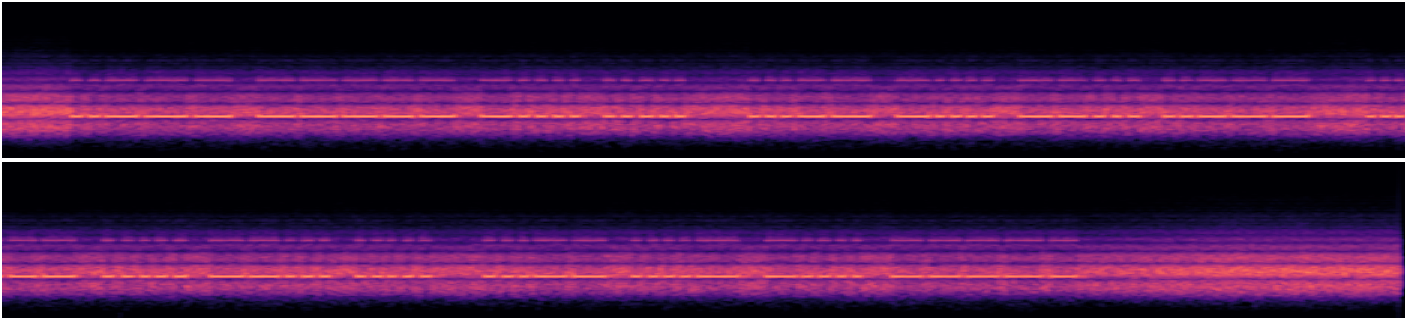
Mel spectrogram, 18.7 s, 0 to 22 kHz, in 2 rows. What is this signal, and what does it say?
Morse code, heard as a keyed tone, hand-sent with a straight key, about 22 wpm, 1080 Hz, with radio static, a narrow filter and room echo. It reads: 2065 3672 3575 3460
